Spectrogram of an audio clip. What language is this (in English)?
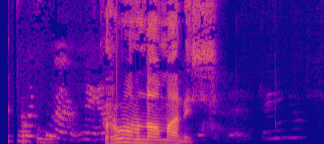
Latvian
